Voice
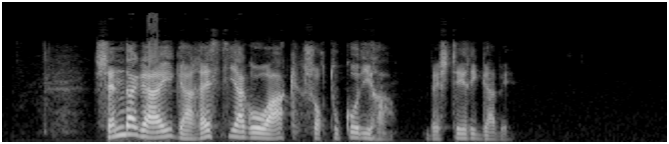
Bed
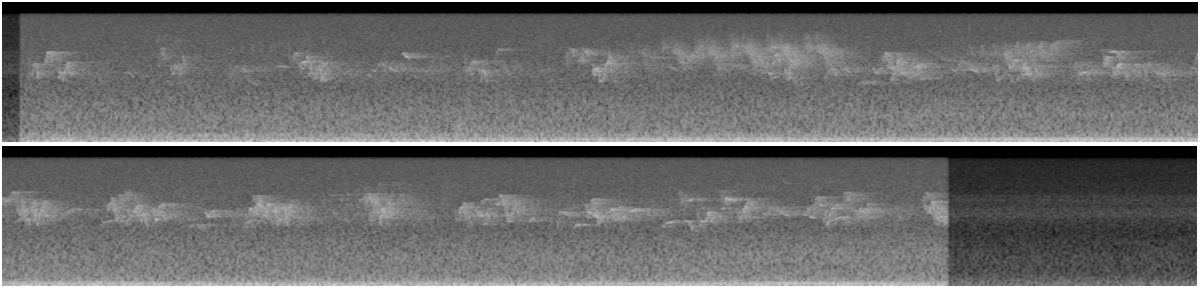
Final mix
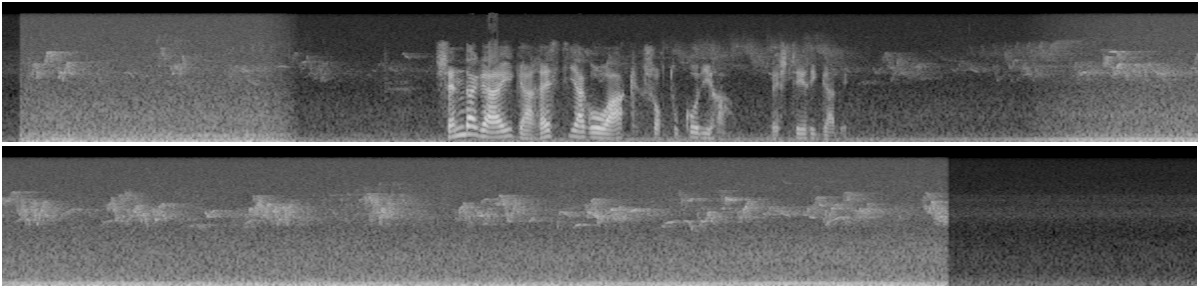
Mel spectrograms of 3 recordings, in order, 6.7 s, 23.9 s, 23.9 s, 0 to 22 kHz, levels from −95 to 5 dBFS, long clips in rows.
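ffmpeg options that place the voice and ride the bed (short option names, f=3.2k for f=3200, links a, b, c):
-filter_complex "[0:a]adelay=3400,volume=1dB[a];[1:a]volume=15dB,afade=t=out:st=2.6:d=0.37:silence=0.141254,afade=t=in:st=10.22:d=1.15:silence=0.158489[b];[a][b]amix=inputs=2:normalize=0"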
